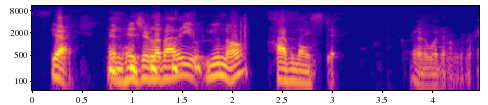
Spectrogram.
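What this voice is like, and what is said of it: English with put-on French accent. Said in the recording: “I don't know what accent I'm doing exactly ... in English with a French accent”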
